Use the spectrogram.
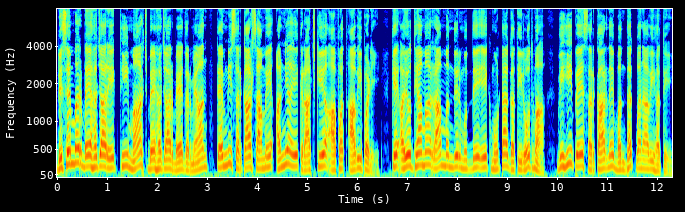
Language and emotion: Gujarati, neutral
